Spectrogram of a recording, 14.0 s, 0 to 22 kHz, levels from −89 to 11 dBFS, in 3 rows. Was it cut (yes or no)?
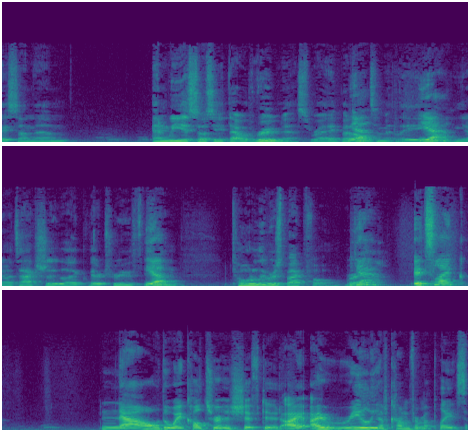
yes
